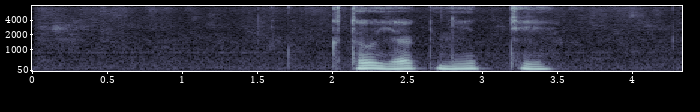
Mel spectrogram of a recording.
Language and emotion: Russian, neutral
